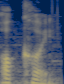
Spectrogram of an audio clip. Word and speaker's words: Akshay: deepika in awkward so instead of saying akshay he says okoy as you see bengali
